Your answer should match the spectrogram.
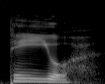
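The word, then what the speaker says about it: ⲡⲓⲟϩ: So, again, the second yota in this word takes on a y sound because it is followed by a short o followed by a vowel.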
